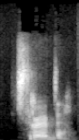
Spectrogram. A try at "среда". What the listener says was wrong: Enggak ada T-nya, Sreda.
